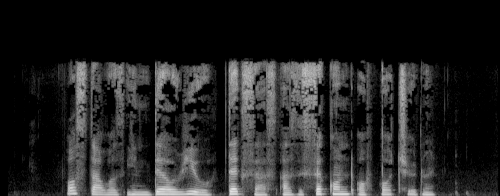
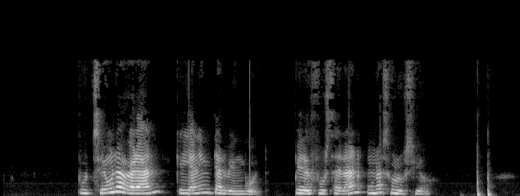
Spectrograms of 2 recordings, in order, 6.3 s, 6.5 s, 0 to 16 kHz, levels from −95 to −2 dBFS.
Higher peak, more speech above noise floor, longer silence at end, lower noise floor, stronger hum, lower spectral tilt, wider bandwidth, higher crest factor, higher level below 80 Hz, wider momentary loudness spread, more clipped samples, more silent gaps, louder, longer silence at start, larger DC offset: about the same, -4 dBFS vs -4 dBFS; second, 50 dB vs 56 dB; first, 0.85 s vs 0.35 s; second, -73 dBFS vs -80 dBFS; neither; about the same, -5 dB/octave vs -5 dB/octave; about the same, 11.5 kHz vs 11.5 kHz; about the same, 20 dB vs 20 dB; about the same, -60 dBFS vs -64 dBFS; second, 9 LU vs 17 LU; neither; neither; about the same, -24 LUFS vs -24 LUFS; second, 0.85 s vs 1 s; neither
